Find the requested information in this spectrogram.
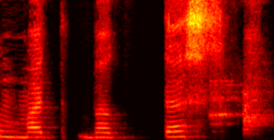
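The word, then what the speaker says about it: मद्भक्त: Yo madbhaktas same priyaha. Same priyaha. Yo madbhaktas same priyaha. Yo bhaktas same priyaha. Here bhakta bha mahaprana you have to pronounce.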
